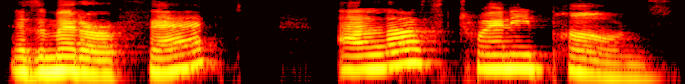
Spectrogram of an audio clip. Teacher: Still, it's one phrase, but within that phrase, you go up after the introduction and down when the sentence is essentially wrapped up · You're only introducing the second part, sorry, the second part of the total phrase. So, your voice goes up after fact. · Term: non-final intonation, Non-final intonation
